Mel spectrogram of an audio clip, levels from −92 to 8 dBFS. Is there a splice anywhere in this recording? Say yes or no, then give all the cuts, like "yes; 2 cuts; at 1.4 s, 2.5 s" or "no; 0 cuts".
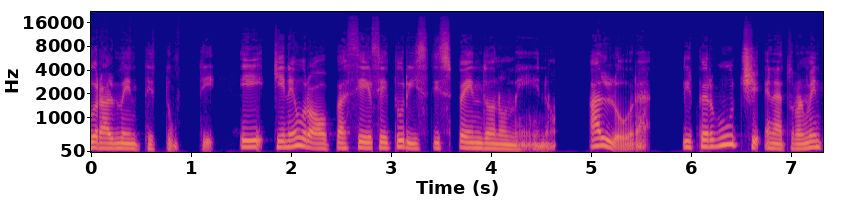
yes; 3 cuts; at 1.8 s, 2.8 s, 6.1 s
